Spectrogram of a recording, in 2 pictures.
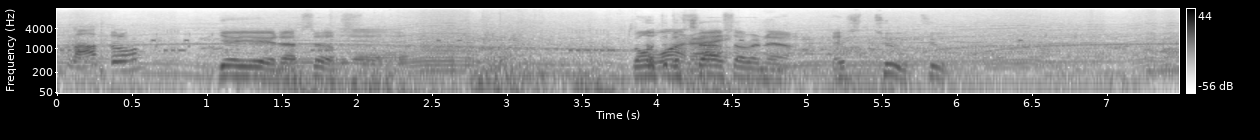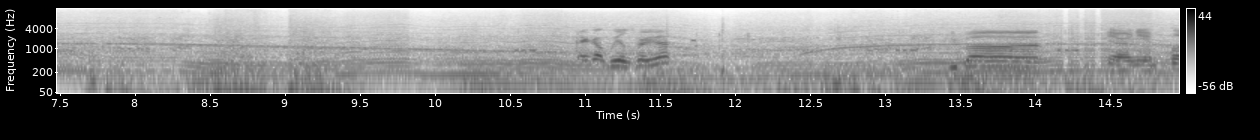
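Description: A car engine revs and roars as the car speeds up and slows down.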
